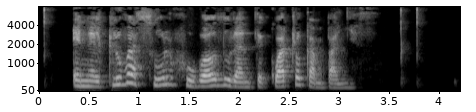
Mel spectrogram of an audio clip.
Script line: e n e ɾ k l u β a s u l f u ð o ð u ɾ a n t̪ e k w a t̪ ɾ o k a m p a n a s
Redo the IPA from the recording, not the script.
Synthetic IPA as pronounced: e n e l k l u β a s u l x u ɣ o ð u ɾ a n t̪ e k w a t̪ ɾ o k a m p a ɲ a s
